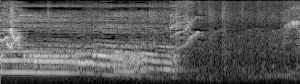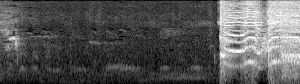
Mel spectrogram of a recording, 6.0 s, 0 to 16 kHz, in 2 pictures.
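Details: Green junglefowl from Kediri, caught in the forest and aged 1.5 years, 2016 contest entry. A steady tonal, harmonic sound opens the recording, then quiet follows, and a short, loud, grating crow bursts in at the very end.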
